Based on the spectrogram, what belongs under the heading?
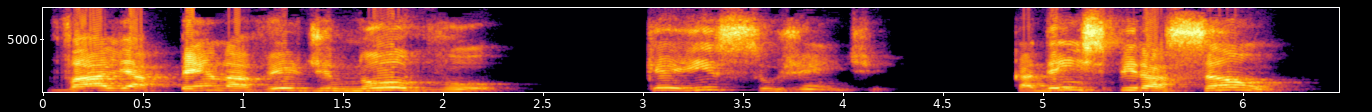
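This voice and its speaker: A man's voice: high voice, animated, slow pace. A man with a Brazilian Portuguese accent giving a motivational self-help talk, speaking straight to the listener in a coaxing, repetitive way. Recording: roomy, echoey room sound.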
